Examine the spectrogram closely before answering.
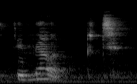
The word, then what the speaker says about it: developed: The one that pronounces ed like a T is developed.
